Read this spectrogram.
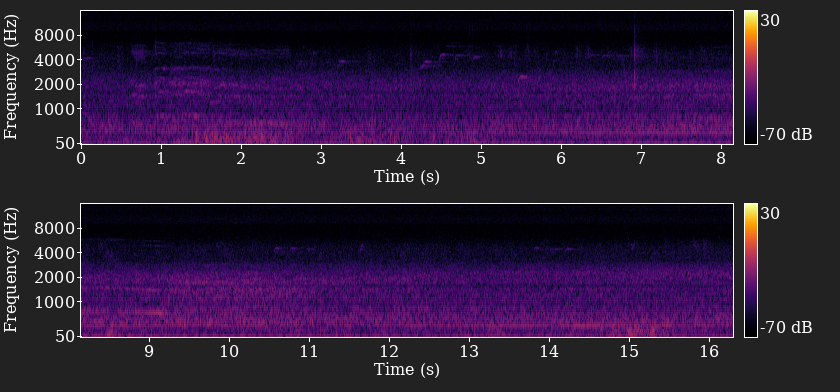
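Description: A diesel engine idles steadily nearby.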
